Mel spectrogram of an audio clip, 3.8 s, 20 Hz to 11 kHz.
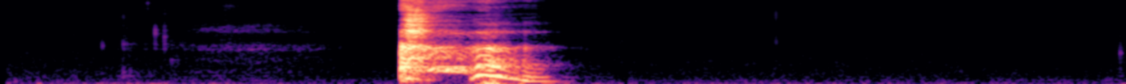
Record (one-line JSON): {"cough_length": "3.8 s", "cough_amplitude": 3675, "cough_signal_mean_std_ratio": 0.26, "survey_phase": "beta (2021-08-13 to 2022-03-07)", "age": "65+", "gender": "Female", "wearing_mask": "No", "symptom_none": true, "smoker_status": "Ex-smoker", "respiratory_condition_asthma": false, "respiratory_condition_other": false, "recruitment_source": "REACT", "submission_delay": "0 days", "covid_test_result": "Negative", "covid_test_method": "RT-qPCR"}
